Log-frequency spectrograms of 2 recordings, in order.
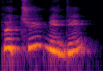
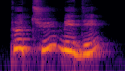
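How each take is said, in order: Both takes have the same delivery.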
